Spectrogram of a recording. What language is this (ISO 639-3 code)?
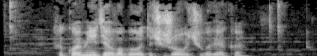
rus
